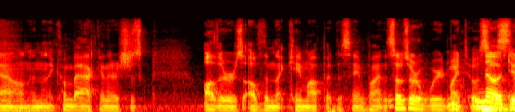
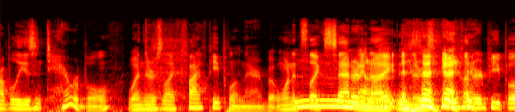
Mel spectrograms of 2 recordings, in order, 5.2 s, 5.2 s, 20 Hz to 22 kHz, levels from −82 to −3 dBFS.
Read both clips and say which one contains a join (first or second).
second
